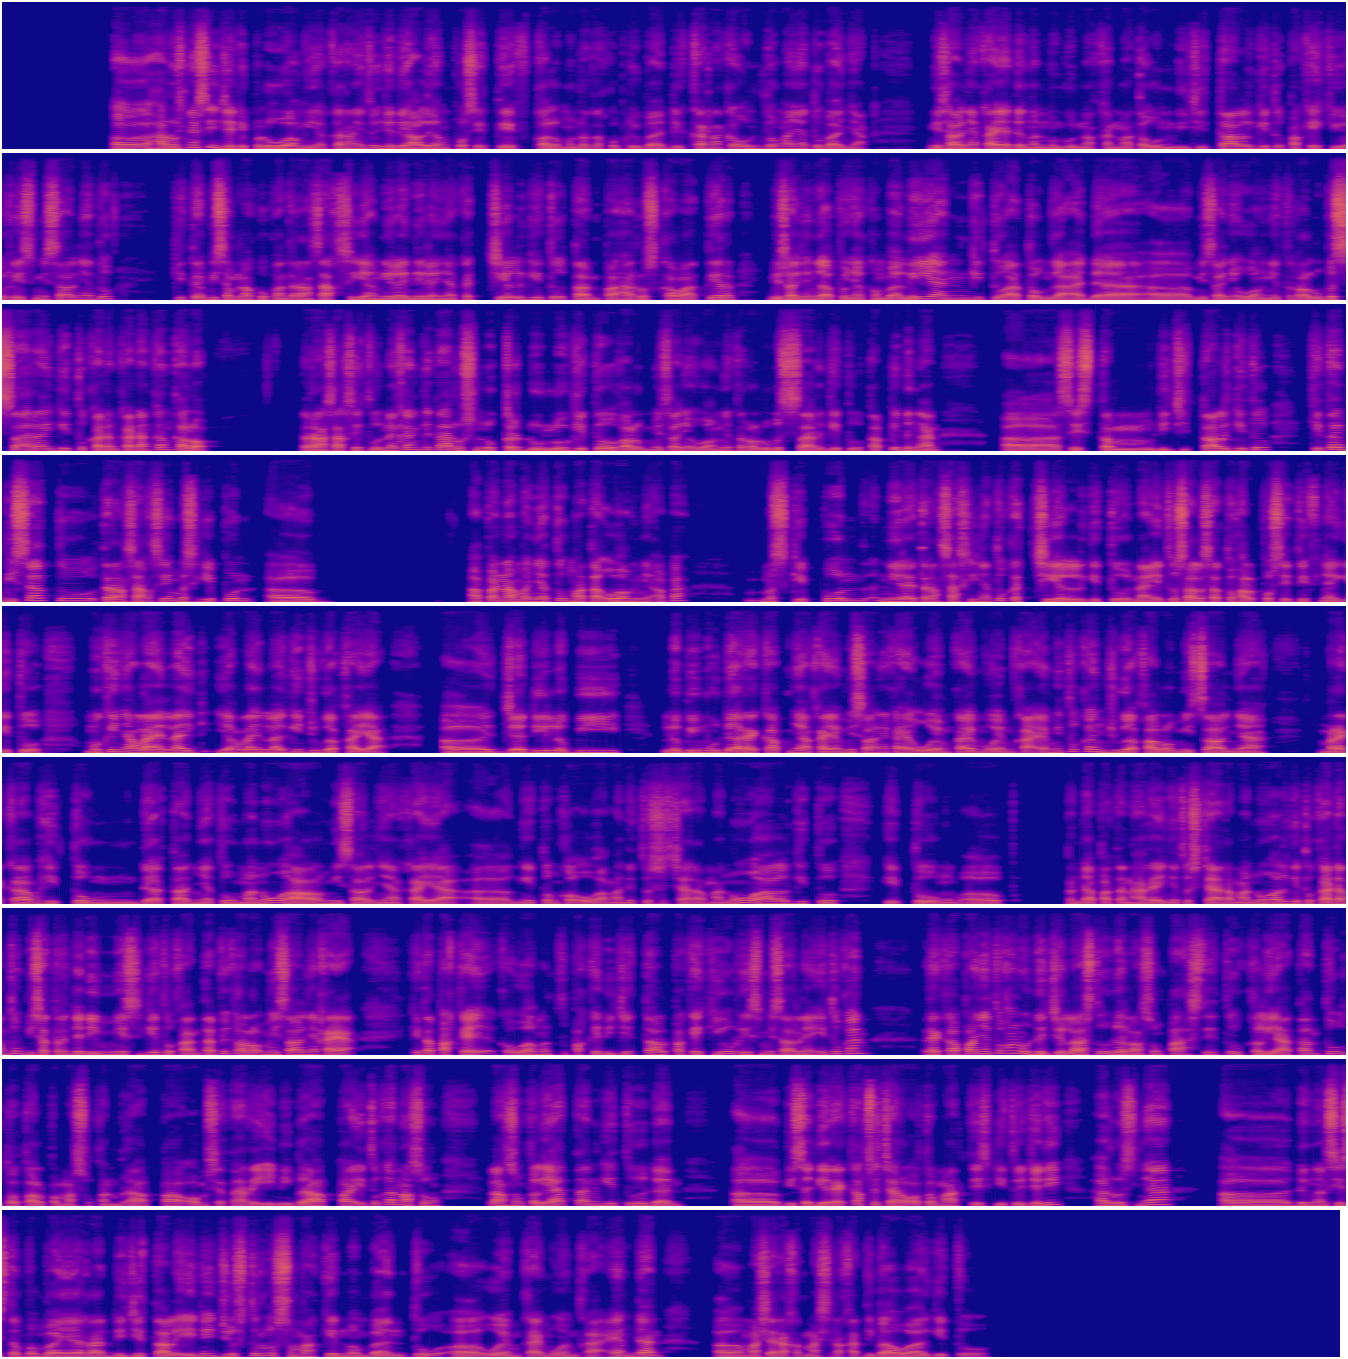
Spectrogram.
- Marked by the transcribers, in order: in English: "miss"
- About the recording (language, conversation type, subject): Indonesian, podcast, Bagaimana menurutmu keuangan pribadi berubah dengan hadirnya mata uang digital?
